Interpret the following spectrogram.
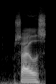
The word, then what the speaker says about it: Silas: news but for a different reason Paul Silas Silas is how you say his last name right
